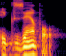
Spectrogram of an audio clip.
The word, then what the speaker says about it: example: Exit and example. Here the X makes the gz sound with a voice. G, z, together, gz. Exit, example.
